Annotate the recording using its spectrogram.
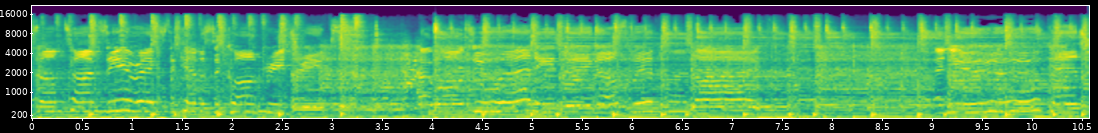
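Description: Live rock band playing: electric guitar, bass guitar and a drum kit, with steady drum hits under sustained bass and guitar.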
